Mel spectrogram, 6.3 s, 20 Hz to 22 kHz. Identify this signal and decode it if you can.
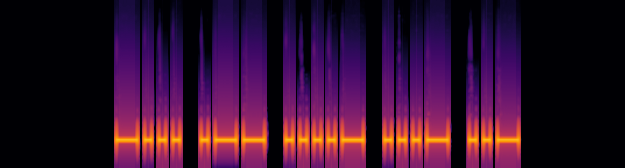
Morse code, heard as a keyed tone, about 17 wpm, 700 Hz. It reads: BW4VU
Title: Five Challenging Letter-Number Combinations 17wpm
